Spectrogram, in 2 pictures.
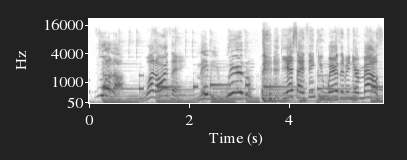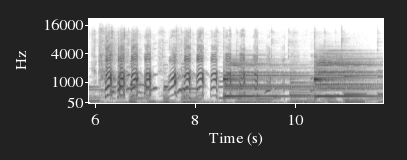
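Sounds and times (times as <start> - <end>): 
speech: 0.5 - 9.7
person chuckling: 3.4 - 3.9, 6.0 - 10.6
clear bell strikes: 8.6 - 11.7.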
